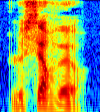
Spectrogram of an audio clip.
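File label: "le serveur", French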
